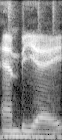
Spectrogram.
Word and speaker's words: MBA: The acronym MBA is pronounced MBA starting with a vowel sound.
